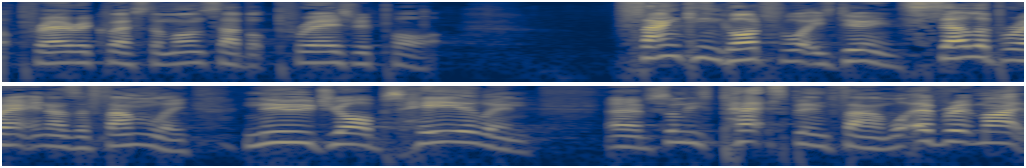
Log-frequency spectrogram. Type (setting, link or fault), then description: setting, large echoing room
